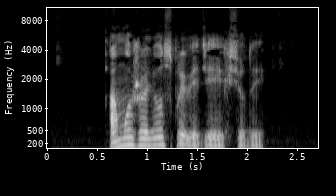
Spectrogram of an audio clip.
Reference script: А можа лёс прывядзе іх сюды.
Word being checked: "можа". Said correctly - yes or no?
yes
